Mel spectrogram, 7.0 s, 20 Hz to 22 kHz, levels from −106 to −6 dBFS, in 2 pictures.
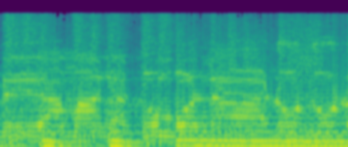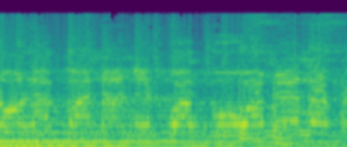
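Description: Block size mismatch (padded) throughout: short blocks, consistent with 256 samples, are zero-filled to a longer read size, giving a 100 Hz buzz and playback at 0.533× speed.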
